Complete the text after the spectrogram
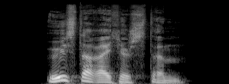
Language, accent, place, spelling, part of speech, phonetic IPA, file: German, Germany, Berlin, österreichischstem, adjective, [ˈøːstəʁaɪ̯çɪʃstəm], De-österreichischstem.ogg
- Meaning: strong dative masculine/neuter singular superlative degree of österreichisch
